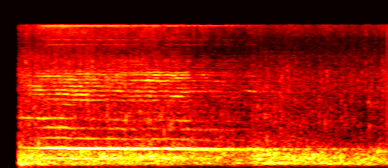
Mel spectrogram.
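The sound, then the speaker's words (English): A mother blue whale, with her calf tucked next to her body under a fin, breathing: one long, loud exhale, a deep rumbling whoosh with a droning, almost moaning tone that holds steady for nearly four seconds with no talking. “This is the sound of the blue whale breathing”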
